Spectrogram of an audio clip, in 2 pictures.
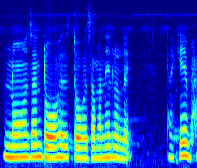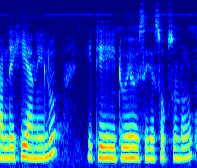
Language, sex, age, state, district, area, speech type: Assamese, female, 30-45, Assam, Sivasagar, rural, spontaneous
